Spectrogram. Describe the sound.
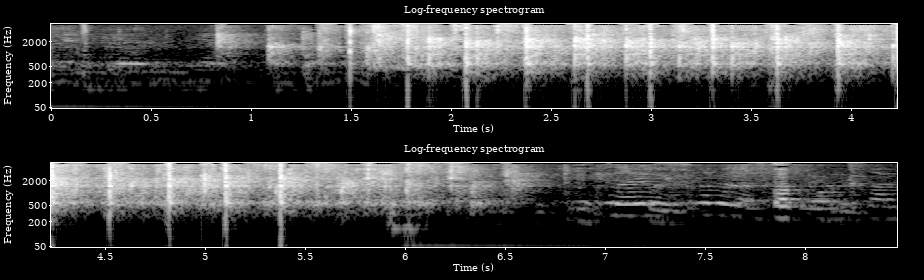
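A burst of hands clapping in applause for someone's accomplishments, dense and lively with sharp individual claps, lasting about five seconds before fading into quieter background voices.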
